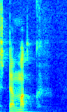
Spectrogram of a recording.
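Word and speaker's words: stomach: नहीं ऐड किया क्यों क्योंकि इसका उच्चारण हम लोग क की तरह कर रहे हैं स्टमक स्टमक पेट इसका उच्चारण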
